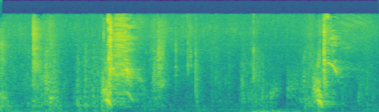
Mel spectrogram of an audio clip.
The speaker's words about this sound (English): excuse me. Whew. Sneeze. Whew. There we go.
